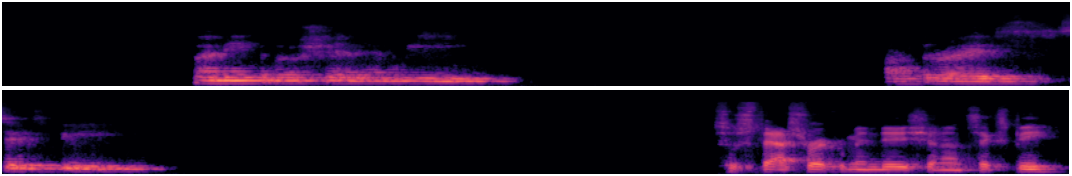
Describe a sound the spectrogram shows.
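A man speaks calmly in short phrases through a microphone.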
